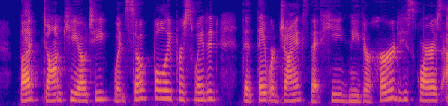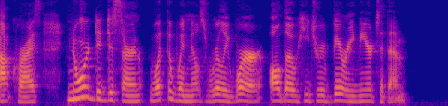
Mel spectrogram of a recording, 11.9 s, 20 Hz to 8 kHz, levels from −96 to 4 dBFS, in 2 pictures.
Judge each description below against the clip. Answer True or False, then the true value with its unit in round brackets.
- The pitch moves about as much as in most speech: True (4.2 semitones)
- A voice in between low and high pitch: True (180 Hz)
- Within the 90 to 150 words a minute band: False (165 wpm)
